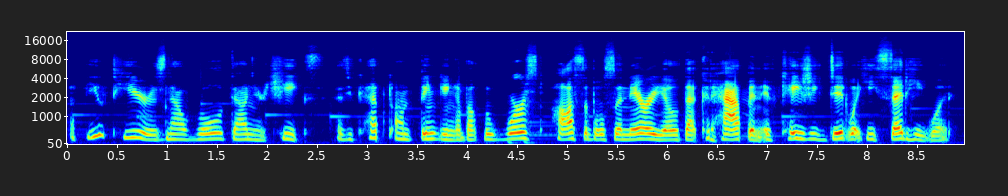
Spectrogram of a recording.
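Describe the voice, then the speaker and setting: A woman reading fan fiction aloud as an expressive second-person story narration. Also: lowish voice, moderate pace, few pauses, soft background music.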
